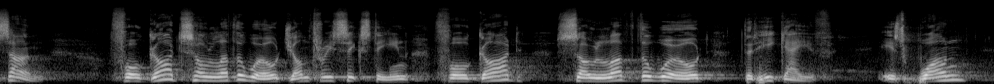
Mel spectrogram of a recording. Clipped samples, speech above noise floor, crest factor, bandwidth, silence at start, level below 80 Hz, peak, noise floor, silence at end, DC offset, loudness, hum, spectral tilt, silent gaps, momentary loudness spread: under 0.1%; 32 dB; 18 dB; 14 kHz; 0 s; -62 dBFS; -4 dBFS; -51 dBFS; 0.25 s; under 0.1%; -20 LUFS; none; -4.5 dB/octave; none; 12 LU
